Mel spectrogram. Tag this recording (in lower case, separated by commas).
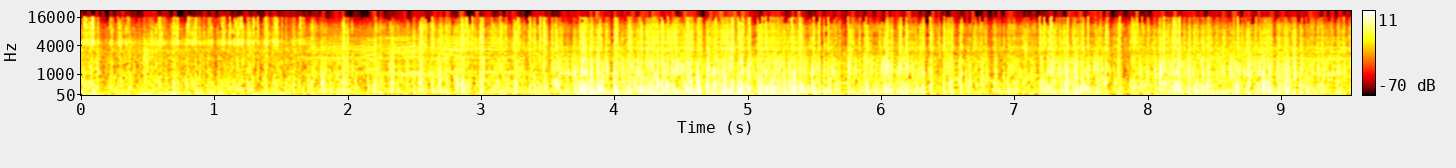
bicycle, vehicle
